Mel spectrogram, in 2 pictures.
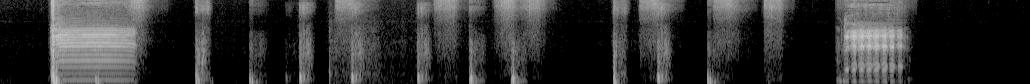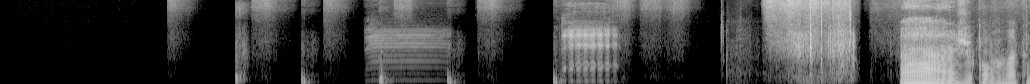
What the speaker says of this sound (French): Ouais, j'ai un mouton.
